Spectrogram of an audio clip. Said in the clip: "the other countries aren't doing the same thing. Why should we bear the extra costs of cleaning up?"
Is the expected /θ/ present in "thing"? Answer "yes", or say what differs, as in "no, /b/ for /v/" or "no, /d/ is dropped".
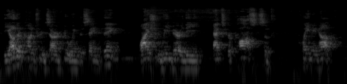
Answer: yes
